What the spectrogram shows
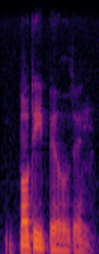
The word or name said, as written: bodybuilding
